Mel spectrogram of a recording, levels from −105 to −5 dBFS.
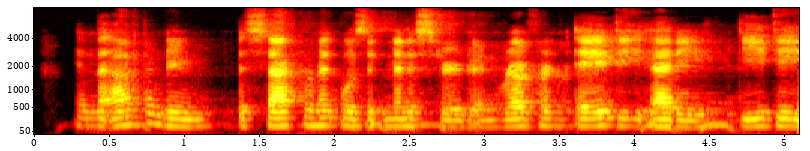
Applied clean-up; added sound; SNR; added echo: neural mask model DeepFilterNet 3.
